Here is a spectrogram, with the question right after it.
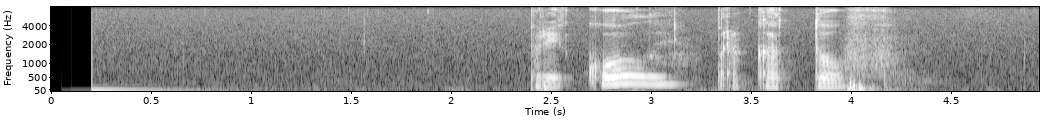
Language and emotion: Russian, sad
